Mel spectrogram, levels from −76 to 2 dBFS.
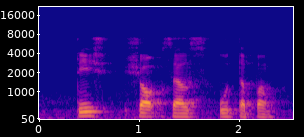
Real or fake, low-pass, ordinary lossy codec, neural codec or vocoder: fake; 7.2 kHz; none; codec, 16 kHz, 16 kbps, FunCodec, trained on Chinese and English, 50 frames a second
